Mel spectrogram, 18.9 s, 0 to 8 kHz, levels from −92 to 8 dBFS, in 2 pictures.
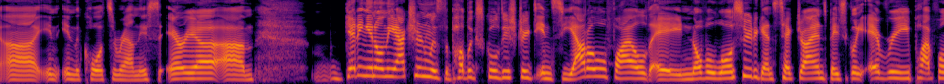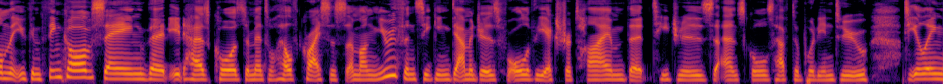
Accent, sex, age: Australian, female, 20-39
